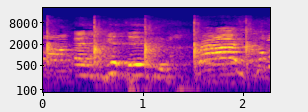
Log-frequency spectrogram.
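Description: Hand claps, about two a second, over a voice calling out.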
